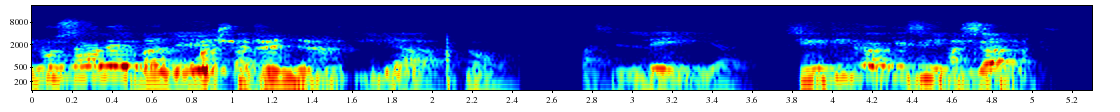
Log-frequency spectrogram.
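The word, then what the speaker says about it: βασιλεία: Basileia. Basileia. Bien. No Basileia, no, Basileia. Y es diptongo, por eso está en el segundo lugar, pero pronuncia como si estuviera en el primero.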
